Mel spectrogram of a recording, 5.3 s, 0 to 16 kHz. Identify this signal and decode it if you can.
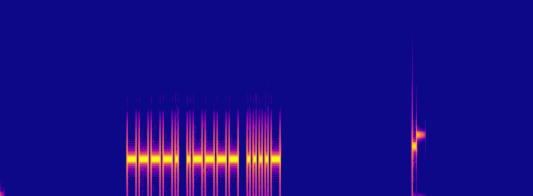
Morse code, heard as a keyed tone, about 40 wpm, 700 Hz. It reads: 914
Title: Numbers - 3-Digit 40wpm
